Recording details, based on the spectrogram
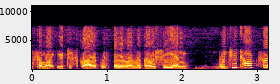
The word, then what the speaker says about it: Bela Lugosi: Very often people would pronounce it as Bela Lugosi on radio and in movies, and even today it's mispronounced, but that's the correct pronunciation of his name. And very often if you hear him at the beginning of a program, when he's introducing himself, he will definitely put the accent on Bela.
